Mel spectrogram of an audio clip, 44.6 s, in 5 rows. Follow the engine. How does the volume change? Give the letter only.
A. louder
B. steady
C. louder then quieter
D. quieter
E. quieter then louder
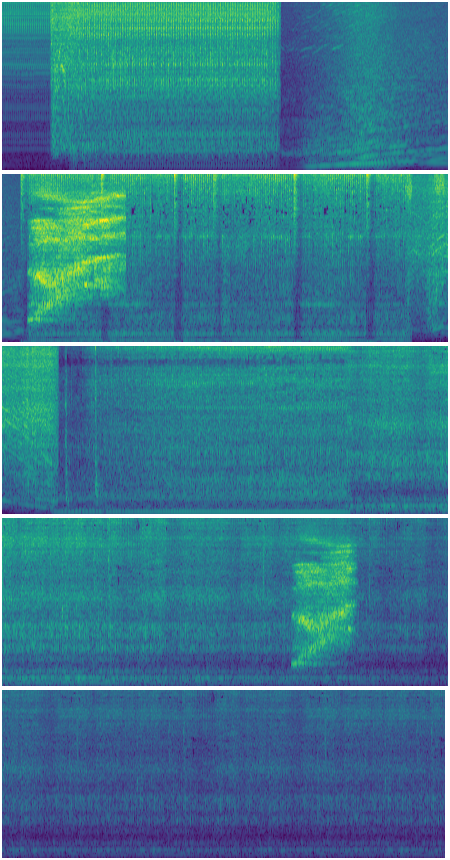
D.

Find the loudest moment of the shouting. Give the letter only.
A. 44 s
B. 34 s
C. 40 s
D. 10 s
D.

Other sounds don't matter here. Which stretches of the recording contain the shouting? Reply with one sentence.
The shouting can be heard from 9.4 to 11.4 s and from 32.5 to 33.9 s.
